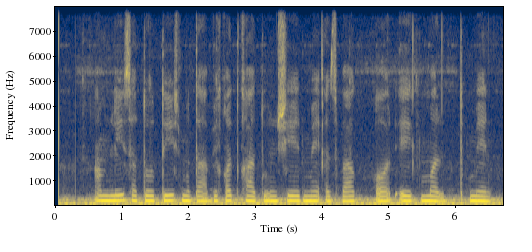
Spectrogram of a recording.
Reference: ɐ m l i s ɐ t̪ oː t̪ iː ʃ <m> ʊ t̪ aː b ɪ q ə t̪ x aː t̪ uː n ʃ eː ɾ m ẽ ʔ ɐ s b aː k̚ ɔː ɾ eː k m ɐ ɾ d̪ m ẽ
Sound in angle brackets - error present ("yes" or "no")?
no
